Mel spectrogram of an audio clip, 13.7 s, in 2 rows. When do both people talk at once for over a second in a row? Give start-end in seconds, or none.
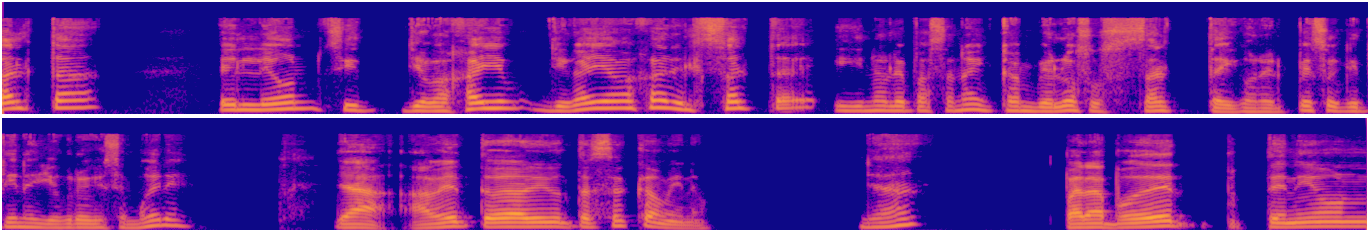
none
